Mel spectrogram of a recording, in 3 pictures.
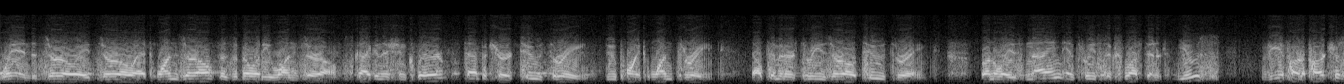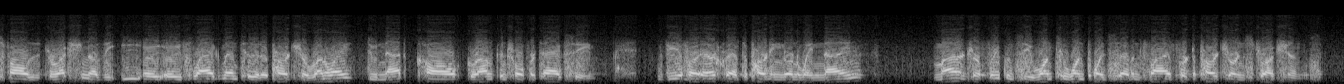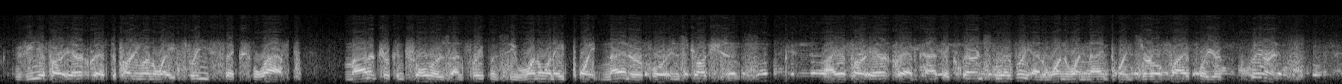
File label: Oshkosh ATIS; aviation; oshkosh 2001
